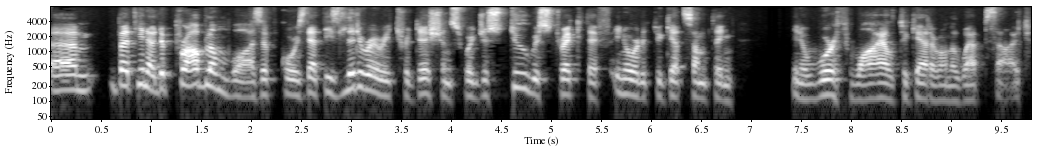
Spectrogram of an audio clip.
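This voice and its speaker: A man with a Dutch accent, fairly high in pitch, with very wide pitch swings. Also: moderate pace. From Belgium, Flanders. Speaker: philosophy professor. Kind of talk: webinar presentation. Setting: online webinar. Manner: conversational with frequent fillers.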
